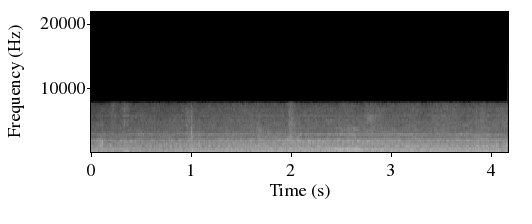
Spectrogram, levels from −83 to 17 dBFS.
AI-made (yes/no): yes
